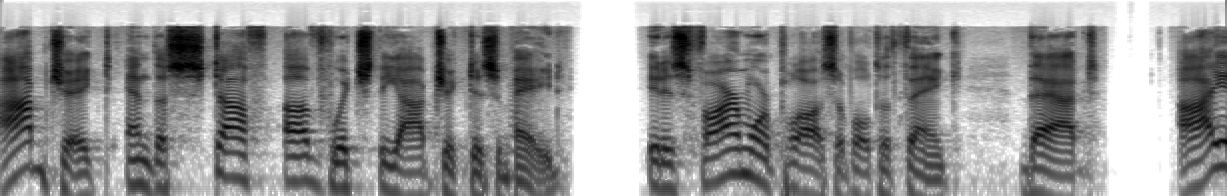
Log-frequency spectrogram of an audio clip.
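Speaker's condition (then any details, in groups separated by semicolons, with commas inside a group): No condition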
